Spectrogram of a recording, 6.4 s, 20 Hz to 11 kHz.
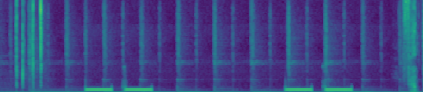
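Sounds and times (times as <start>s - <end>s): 
telephone line ringing tone: 1.3s - 2.3s, 4.3s - 5.3s.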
